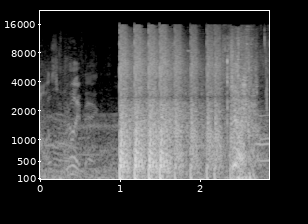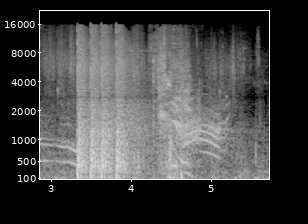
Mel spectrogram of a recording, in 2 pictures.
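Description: A pistol fires several loud, sharp shots in quick bursts.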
